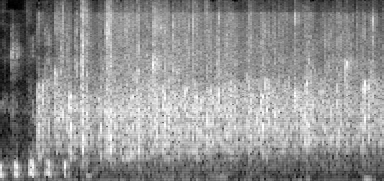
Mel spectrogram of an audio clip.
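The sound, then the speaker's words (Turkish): A brief burst of voice gives way to a crowd applauding, a dense, steady clatter of many hands clapping that holds at an even, fairly loud level until the end. “Bu arada pardon, alkış gelmişken demin arkada şunlar dönüyordu.”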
